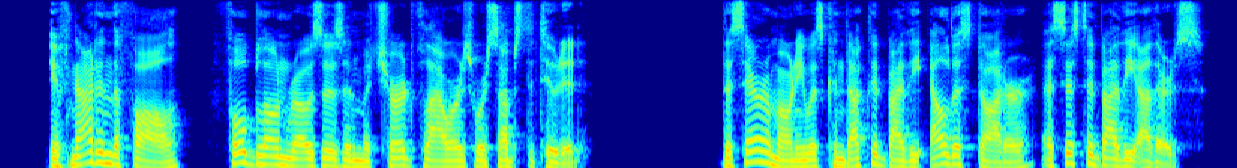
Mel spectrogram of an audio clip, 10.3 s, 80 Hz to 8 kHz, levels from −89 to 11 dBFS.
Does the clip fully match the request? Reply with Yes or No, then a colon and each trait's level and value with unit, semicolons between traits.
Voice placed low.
Yes: low, 125 Hz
